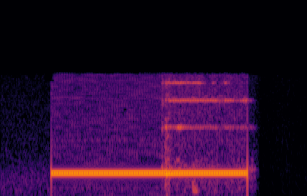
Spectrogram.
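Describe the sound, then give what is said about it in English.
A studio phone dials out to call someone into a show: the line's steady, mid-pitched dial tone hums for about two seconds, with a short keypad beep layered over it partway through, then cuts off. No one speaks. “If you're having trouble calling the show, just let me know and I'll call you from the studio phone.”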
